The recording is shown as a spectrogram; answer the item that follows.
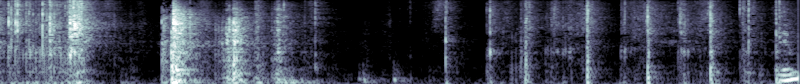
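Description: A deck of paper oracle cards being shuffled by hand: two short bursts of rapid card flicks and slaps, then a quicker run of ticks near the end.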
